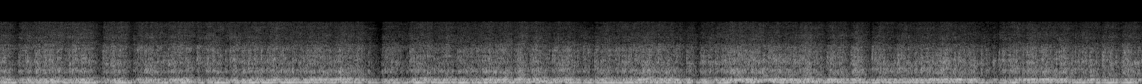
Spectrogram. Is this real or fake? real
